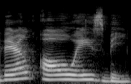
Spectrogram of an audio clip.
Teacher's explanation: Ele faz o there'll, que vai do R direto pro L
